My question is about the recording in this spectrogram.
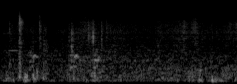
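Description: Wild birds calling: a cluster of short, sharp calls in the first second, then only faint ambience.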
